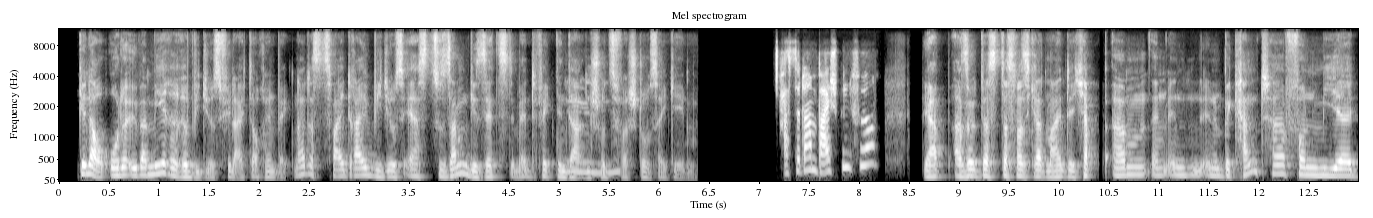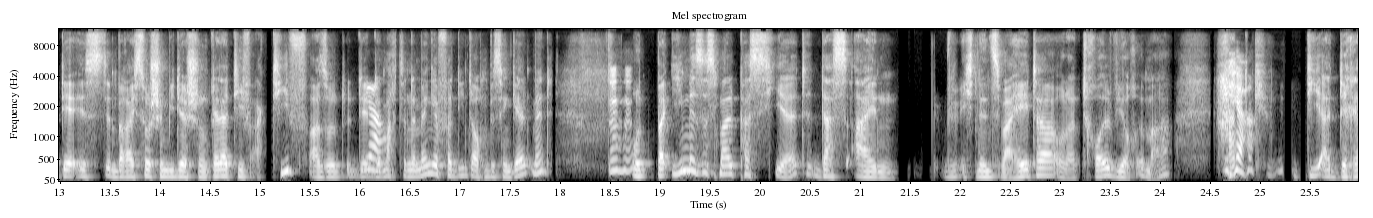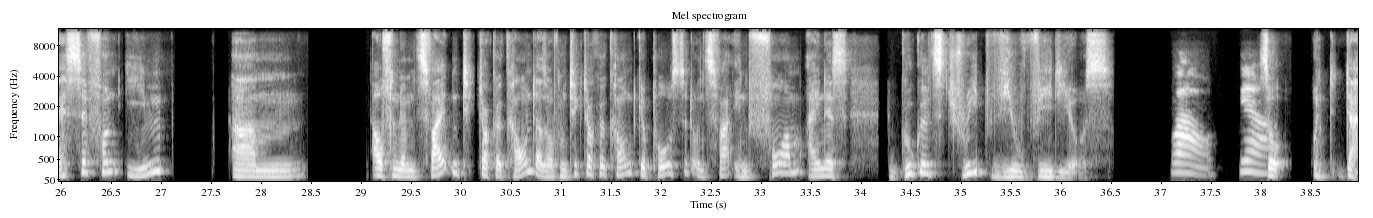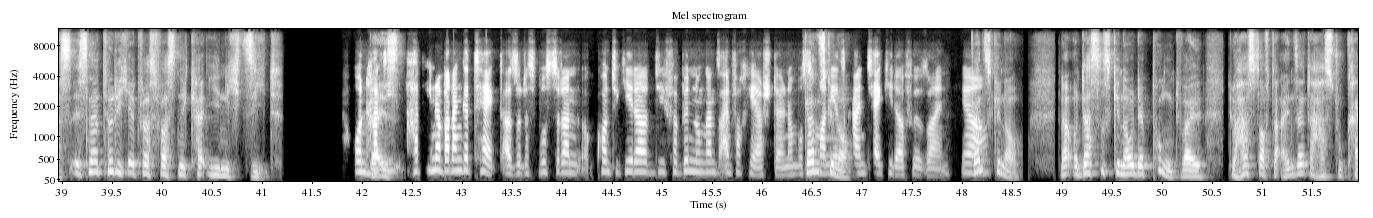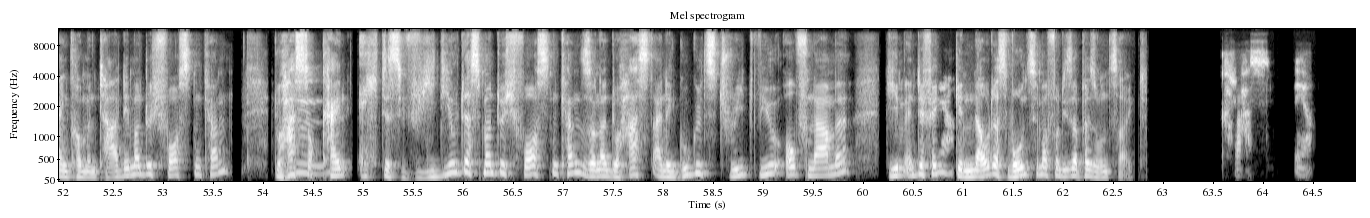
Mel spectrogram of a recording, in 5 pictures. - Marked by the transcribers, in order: in English: "Hater"; other background noise; in English: "Techie"
- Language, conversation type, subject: German, podcast, Was ist dir wichtiger: Datenschutz oder Bequemlichkeit?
